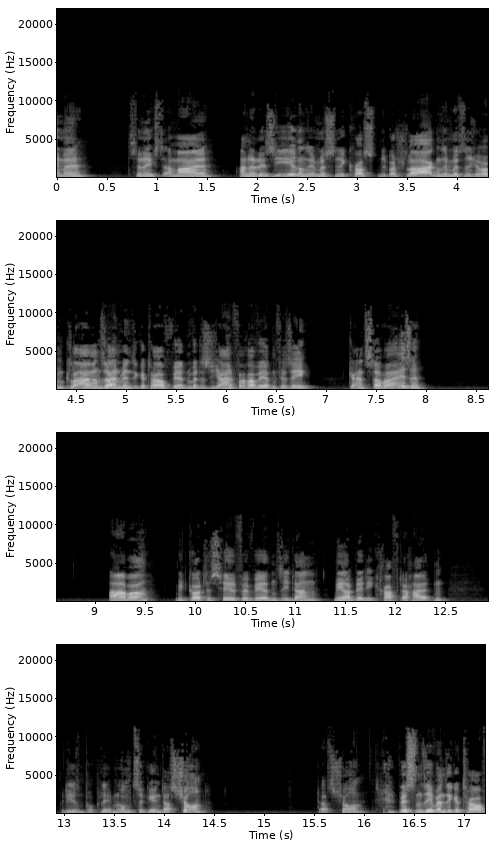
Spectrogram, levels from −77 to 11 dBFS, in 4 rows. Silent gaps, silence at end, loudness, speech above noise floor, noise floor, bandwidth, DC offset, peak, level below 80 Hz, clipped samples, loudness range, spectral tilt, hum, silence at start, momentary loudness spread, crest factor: none; 0 s; -19 LUFS; 41 dB; -59 dBFS; 11.5 kHz; under 0.1%; -2 dBFS; -58 dBFS; under 0.1%; 6 LU; -5.5 dB/octave; none; 0 s; 12 LU; 18 dB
